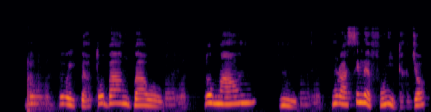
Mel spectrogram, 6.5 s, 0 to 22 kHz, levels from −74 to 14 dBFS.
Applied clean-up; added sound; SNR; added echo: neural mask model DeepFilterNet 3.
